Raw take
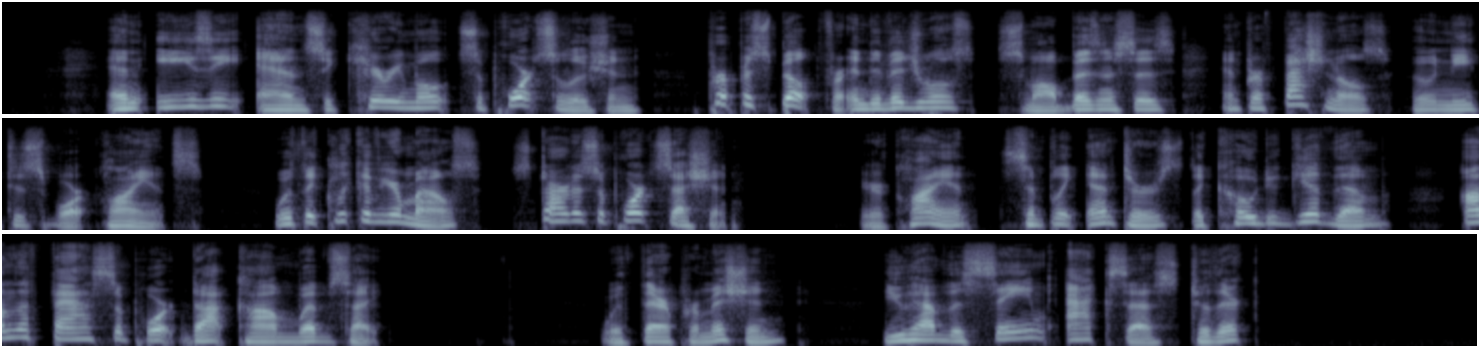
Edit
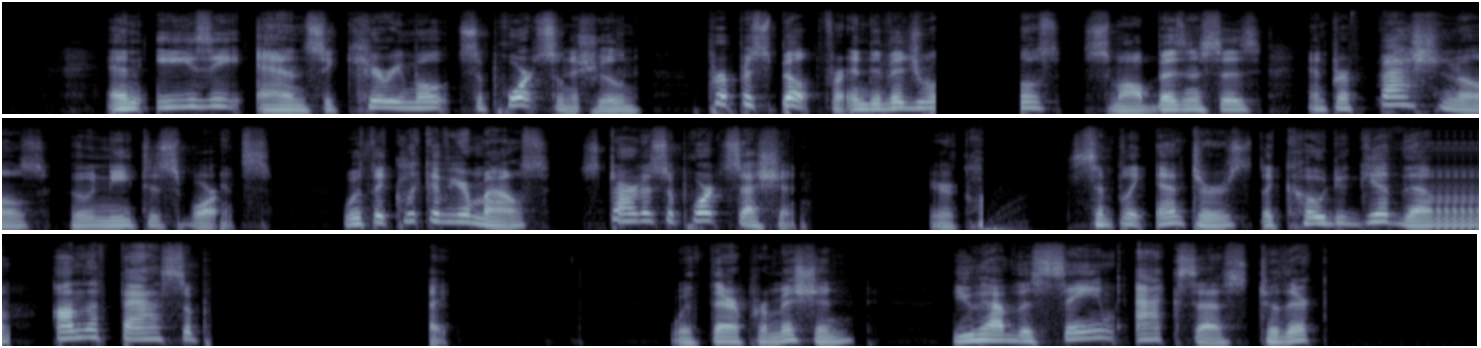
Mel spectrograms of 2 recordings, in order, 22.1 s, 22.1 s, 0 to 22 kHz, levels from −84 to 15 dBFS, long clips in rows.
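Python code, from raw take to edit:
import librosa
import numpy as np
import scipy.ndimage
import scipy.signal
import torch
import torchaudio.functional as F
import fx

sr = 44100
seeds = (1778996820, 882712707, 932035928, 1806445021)

y = fx.edit(x, sr, fx.reverse_span(start_s=2.8, length_s=0.3),
    fx.insert_silence(at_s=4.66, length_s=0.43),
    fx.stretch_span(start_s=6.32, length_s=0.49, factor=1.5),
    fx.cut(start_s=7.8, length_s=0.33),
    fx.tape_start(start_s=11.93, length_s=0.54),
    fx.stutter_over(start_s=14.17, slice_s=0.04, count=7),
    fx.silence(start_s=15.46, length_s=1.1), tone=tone)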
